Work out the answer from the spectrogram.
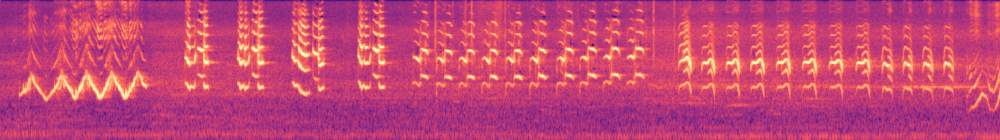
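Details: Black-naped oriole giving mimicked oriental magpie-robin song and ambulance siren: an opening zigzag siren-like warble, then loud clipped notes and a long rapid run of uniform chirps, ending with a falling whistle.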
